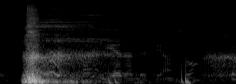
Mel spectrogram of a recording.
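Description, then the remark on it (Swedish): A sharp, loud intake of breath, followed by softer, lingering breathy sounds and a brief second puff of air. “Ja, jag ska försöka att inte andas.”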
